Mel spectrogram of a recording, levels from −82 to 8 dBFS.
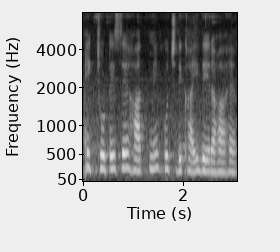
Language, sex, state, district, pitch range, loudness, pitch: Hindi, female, Haryana, Charkhi Dadri, 190-235 Hz, -15 LUFS, 210 Hz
